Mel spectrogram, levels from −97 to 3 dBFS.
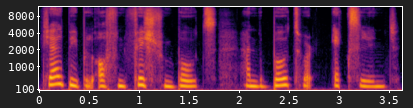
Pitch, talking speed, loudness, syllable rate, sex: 230 Hz, 200 wpm, -20 LUFS, 5.5 syllables/s, female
